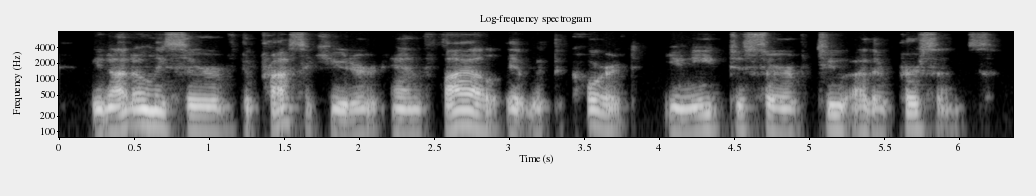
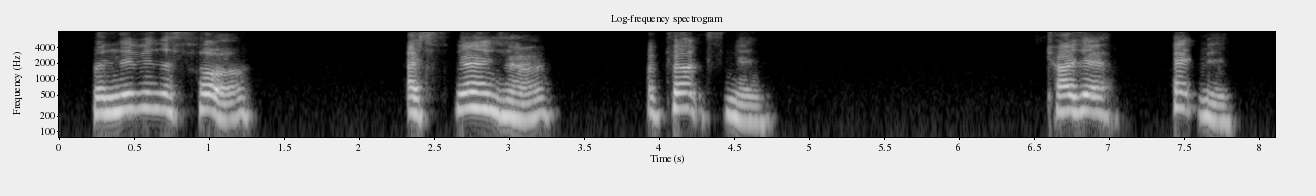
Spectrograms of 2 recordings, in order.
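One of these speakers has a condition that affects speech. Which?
The second: myasthenia gravis.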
